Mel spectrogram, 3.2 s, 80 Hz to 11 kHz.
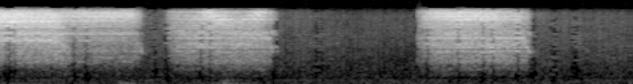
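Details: Begging of a barn owl at feeding time, early morning, 13 September 2019: three breathy, rasping hisses. The first two run nearly together, and the third follows after a pause.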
